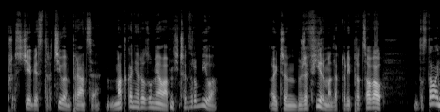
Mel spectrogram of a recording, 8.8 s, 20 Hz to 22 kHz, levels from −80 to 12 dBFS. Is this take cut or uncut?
cut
